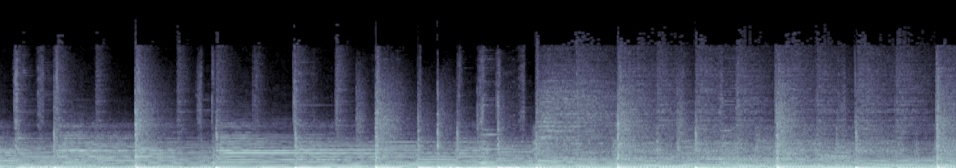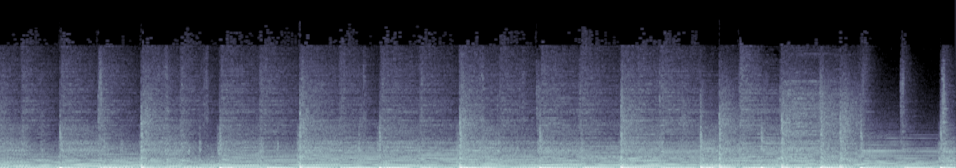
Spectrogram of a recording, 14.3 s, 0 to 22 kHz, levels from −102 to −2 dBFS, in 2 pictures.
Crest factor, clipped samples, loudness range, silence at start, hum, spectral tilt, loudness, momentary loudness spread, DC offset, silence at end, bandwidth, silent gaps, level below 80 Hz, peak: 18 dB; under 0.1%; 2 LU; 0 s; none; -6.5 dB/octave; -19 LUFS; 5 LU; under 0.1%; 0 s; 13.5 kHz; none; -24 dBFS; 0 dBFS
